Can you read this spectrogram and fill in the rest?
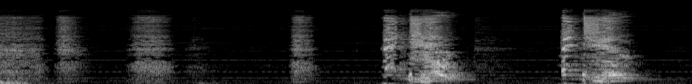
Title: eyebrows tweeze sneezing attack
